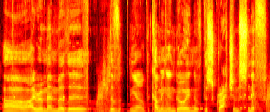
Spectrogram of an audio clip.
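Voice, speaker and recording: A man's voice: medium pitch, fairly even intonation, a little slow, faint music behind. A British man in his thirties chatting casually as co-host of a game let's play. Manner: chatty, nostalgic storytelling. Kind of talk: casual gaming chat.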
